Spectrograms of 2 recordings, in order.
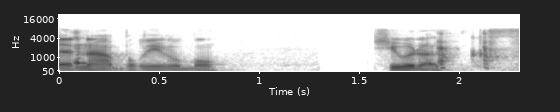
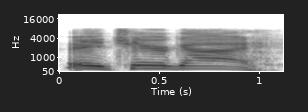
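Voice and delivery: mock high call; 10 semitones higher than usual. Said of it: "she's just like".

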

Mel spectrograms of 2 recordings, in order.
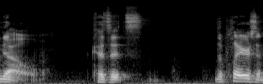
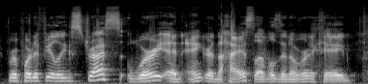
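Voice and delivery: ad read; 4 dB louder than usual. Acted. Reads a sponsor ad.

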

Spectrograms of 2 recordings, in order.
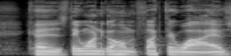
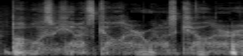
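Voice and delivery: hushed murderous whisper; conspiratorial whisper; 2 semitones lower, 19 dB quieter, faster than usual. Acted. Horse girl whispering a plot to her horse.

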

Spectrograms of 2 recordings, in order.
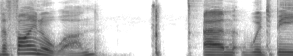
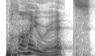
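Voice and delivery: ordinary talk, nothing marked

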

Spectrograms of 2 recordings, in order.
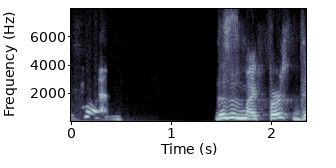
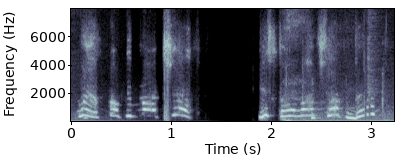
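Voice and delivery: high, mock-furious yelling voice, pitched up; imitating a furious customer; 12 semitones higher than usual. Mail carrier imitates the woman yelling through the mailbox, hammed-up high shrieking fury. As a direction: shriek the accusation like an enraged stranger. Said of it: "She flipped the fuck out".

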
